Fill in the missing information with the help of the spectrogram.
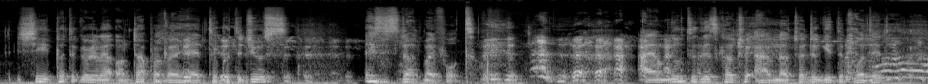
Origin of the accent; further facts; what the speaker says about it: Nigeria; I come from Nigeria.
